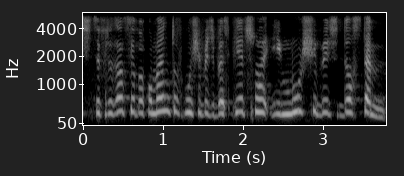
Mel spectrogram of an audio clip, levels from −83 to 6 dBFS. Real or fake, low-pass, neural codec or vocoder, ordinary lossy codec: fake; 5.4 kHz; codec, 16 kHz, 2 kbps, X-Codec, HuBERT features, trained on balanced general audio; none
